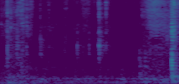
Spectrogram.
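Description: Tarot cards being picked up off a tabletop and gathered into a hand, with a few faint scattered clicks and taps.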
